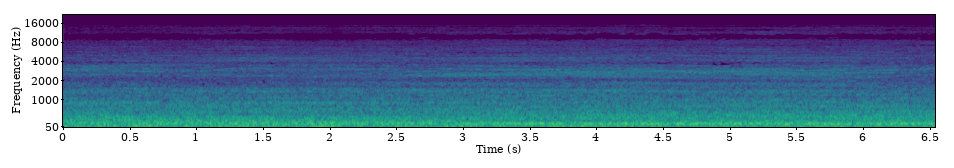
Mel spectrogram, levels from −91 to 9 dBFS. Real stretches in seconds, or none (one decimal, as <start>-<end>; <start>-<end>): 0.0-1.6; 2.2-6.5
